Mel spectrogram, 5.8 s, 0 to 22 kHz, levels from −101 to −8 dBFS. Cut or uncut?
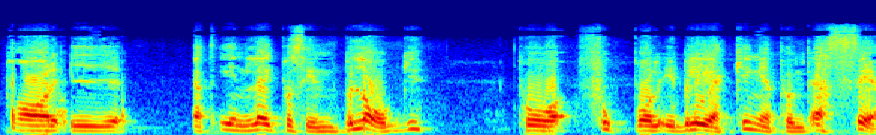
uncut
